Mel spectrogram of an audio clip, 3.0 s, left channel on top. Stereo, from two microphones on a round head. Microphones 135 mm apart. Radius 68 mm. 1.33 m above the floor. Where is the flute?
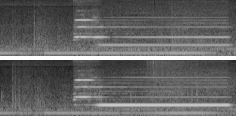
5° right (ahead or behind), 1.1 m.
